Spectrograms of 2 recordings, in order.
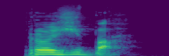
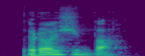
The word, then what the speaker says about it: prośba: And then the other way around, if the second consonant is harder, we must also make the first consonant harder. Okay? Prośba, także liczba. Prośba, także liczba.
